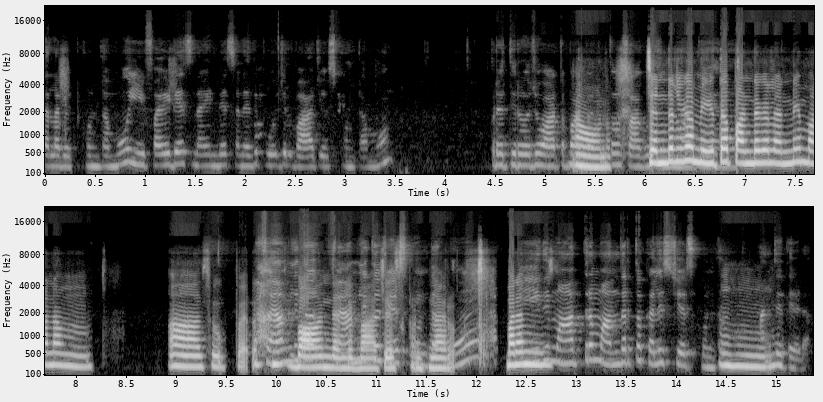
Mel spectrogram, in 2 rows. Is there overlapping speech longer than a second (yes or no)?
yes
